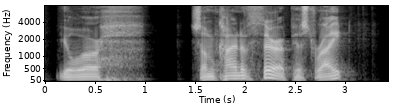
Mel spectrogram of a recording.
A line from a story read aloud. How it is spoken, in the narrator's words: He said with a heavy sigh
